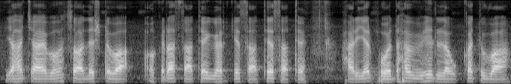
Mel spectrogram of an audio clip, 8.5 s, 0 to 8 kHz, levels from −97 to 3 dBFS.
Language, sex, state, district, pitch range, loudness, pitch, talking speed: Bhojpuri, male, Bihar, Gopalganj, 100-110 Hz, -19 LUFS, 100 Hz, 105 wpm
